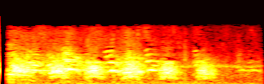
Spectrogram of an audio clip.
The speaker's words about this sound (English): When he heard the sound of an approaching dog team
